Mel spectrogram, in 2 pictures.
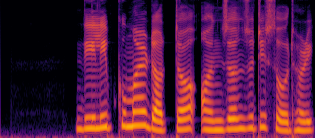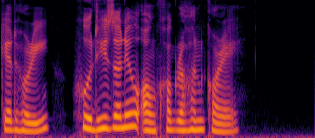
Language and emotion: Assamese, neutral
